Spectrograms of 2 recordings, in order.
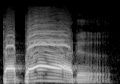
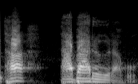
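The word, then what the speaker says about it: דבר: 숨기는 것 일 여기 다바르 다바르 발음도 똑같고 글자 모양도 똑같아요 그런데 우리가 말하는 바르와 오늘이 본문에 나와 있는 다르는 발음만 좀 다를 분 다 똑같아요 다 똑같아요 다바르 다바르 바가 장음이 나와요 그런데 다 똑같은 발음이에요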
